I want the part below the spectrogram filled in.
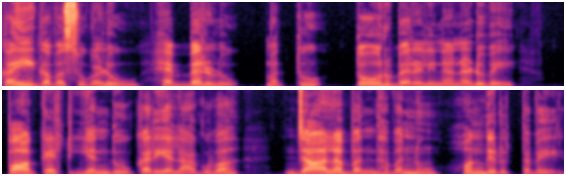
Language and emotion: Kannada, neutral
